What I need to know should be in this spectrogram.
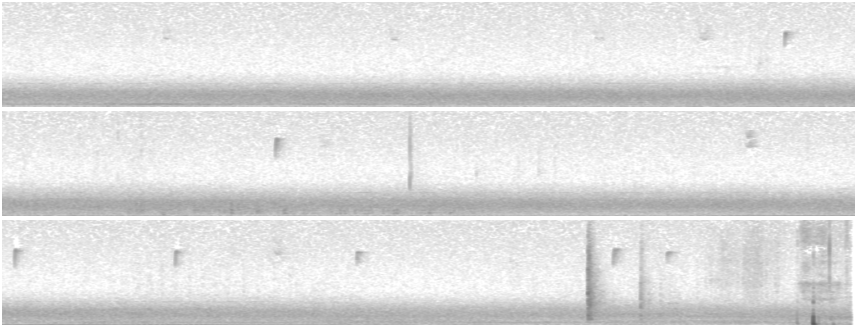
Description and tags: outside ambience during the daytime
cars, outside, daytime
